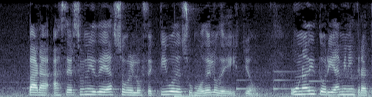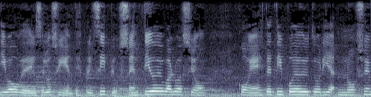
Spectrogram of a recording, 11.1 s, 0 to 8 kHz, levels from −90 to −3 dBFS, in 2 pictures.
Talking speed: 155 wpm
